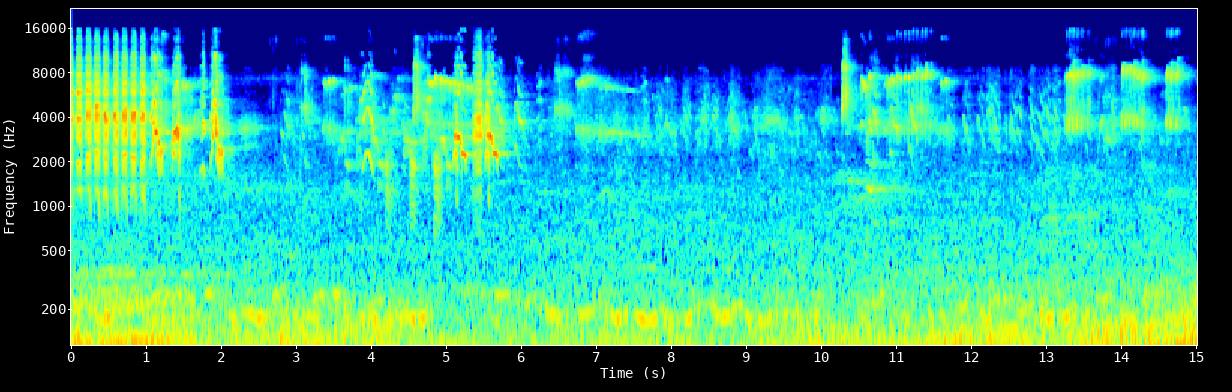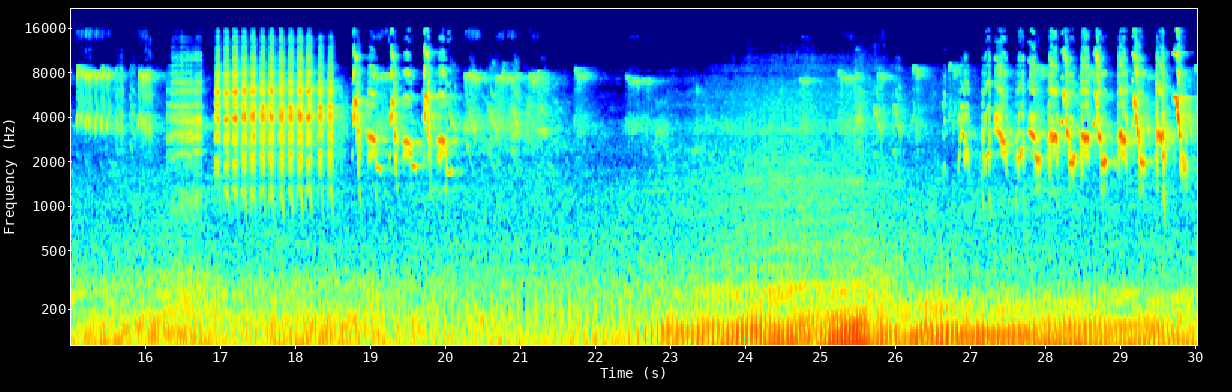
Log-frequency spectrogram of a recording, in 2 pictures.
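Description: Birds chirping in quick runs of repeated high notes, three bursts of them with scattered calls between, over a steady low rumble that grows louder in the last third.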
